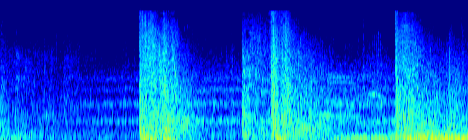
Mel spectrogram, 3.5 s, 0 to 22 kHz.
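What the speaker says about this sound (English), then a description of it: "Looks like we're shooting our way out of here, fellers." Gunfire from a Red Dead Redemption 2 shootout: four loud, sharp bursts of shots with ringing tails, spaced about a second apart, over a steady low background.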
